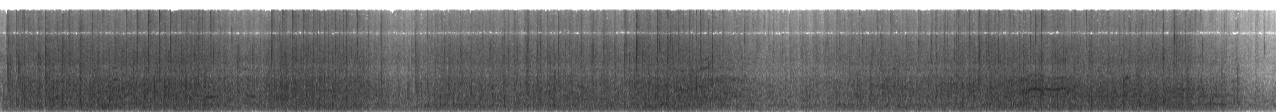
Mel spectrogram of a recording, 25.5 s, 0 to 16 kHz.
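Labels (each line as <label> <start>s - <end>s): People clapping reverberates. 0.0s - 25.5s
People are talking in the background. 14.1s - 25.5s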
